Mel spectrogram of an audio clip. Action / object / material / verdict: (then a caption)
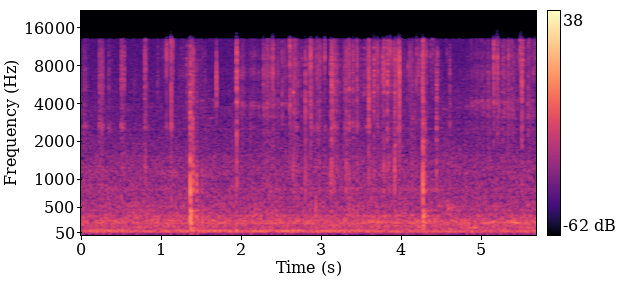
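scrape / bar of soap shaved with a metal blade / soap / none. A metal blade shaves and scrapes curls off a solid rectangular bar of soap held in the hand; the soap has a glittery green, Gemini-decorated surface. Quick, dry scraping clicks and crisp high flicks repeat over a low, steady hum, with a few sharper snaps standing out.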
